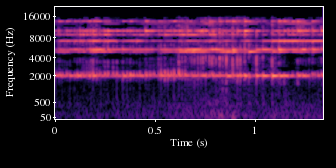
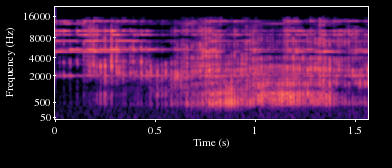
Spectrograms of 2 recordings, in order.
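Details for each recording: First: Now, if I move it over to an area here, which we know is good, much higher pitch. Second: Now, one of the easiest ways of telling if something is drummy is to rub a metal object over it. Now, you can hear that actually sounds quite hollow.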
